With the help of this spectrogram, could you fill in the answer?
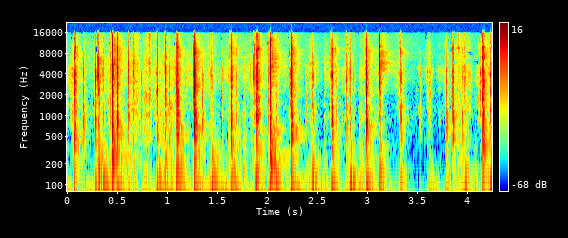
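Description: Fingertips and long nails type on a bamboo keyboard with bamboo keycaps. A rapid, uneven run of short, dry clicks and clacks sounds, each hollow and woody with a bright tick on top and almost no ring. Softer low thumps of the keys bottoming out sit beneath the clicks, with a brief lull near the end before the typing resumes.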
